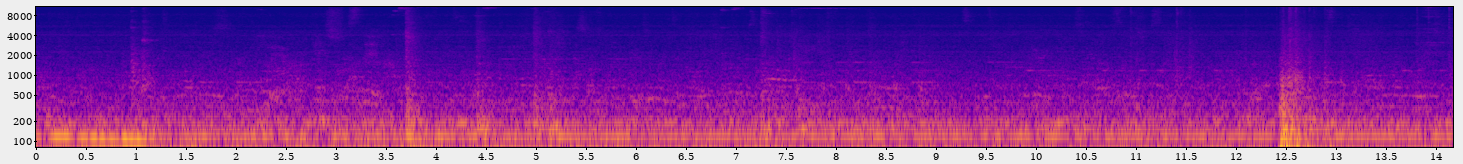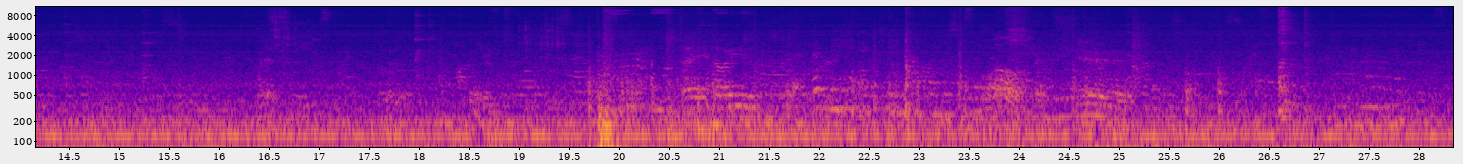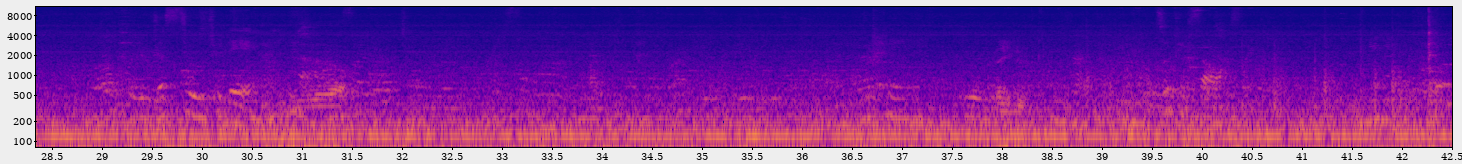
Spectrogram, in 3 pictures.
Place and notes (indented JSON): {
  "title": "neoscenes: Thai restaurant for lunch",
  "date": "2011-08-08 12:55:00",
  "latitude": "34.54",
  "longitude": "-112.47",
  "altitude": "1625",
  "timezone": "America/Phoenix"
}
